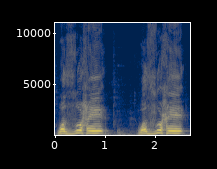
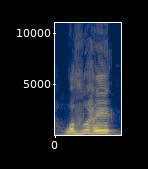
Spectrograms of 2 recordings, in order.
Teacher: امام ورش کے یہاں والضحی، تو یہاں پہ دیکھیے یا جو الف کی آواز، اس کو آپ نے یا کی طرف مائل کر کے پڑھا ہے. تو اس الف کو یا کی طرف مائل کرنا، فتحہ کو کسرہ کی جانب مائل کرنا، اسے اصطلاحی طور پر الامالہ کہا جاتا ہے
